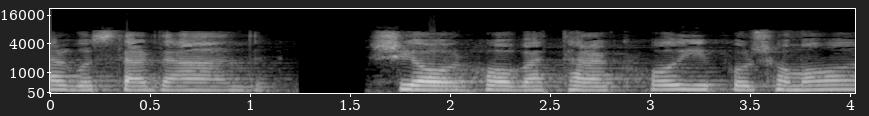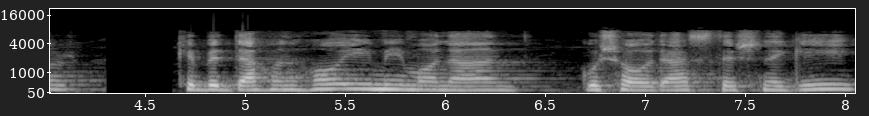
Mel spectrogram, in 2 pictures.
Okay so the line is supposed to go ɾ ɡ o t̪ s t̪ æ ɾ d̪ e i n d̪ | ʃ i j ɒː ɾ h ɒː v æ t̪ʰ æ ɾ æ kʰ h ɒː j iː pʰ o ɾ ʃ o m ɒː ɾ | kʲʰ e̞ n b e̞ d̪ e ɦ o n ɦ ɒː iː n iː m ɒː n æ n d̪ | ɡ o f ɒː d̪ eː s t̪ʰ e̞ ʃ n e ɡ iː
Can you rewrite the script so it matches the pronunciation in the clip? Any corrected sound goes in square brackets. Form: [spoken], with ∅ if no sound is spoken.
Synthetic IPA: ɾ ɡ o [∅] s t̪ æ ɾ d̪ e [æ] n d̪ | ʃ i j ɒː ɾ h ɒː v æ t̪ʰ æ ɾ æ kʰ h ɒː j iː pʰ o ɾ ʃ o m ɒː ɾ | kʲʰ e̞ [∅] b e̞ d̪ [æ] ɦ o n ɦ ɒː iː [m] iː m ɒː n æ n d̪ | ɡ o [ʃ] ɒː d̪ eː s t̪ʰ e̞ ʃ n e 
